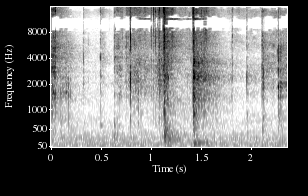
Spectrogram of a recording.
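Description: Quiet handling of cardboard packaging: a cardboard insert is lifted and slid out of its box, with two light knocks a little past a second in.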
